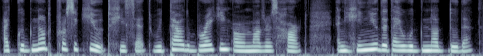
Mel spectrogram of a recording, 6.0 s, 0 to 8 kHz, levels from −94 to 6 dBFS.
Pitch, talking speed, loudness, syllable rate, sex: 215 Hz, 200 wpm, -14 LUFS, 4.7 syllables/s, female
